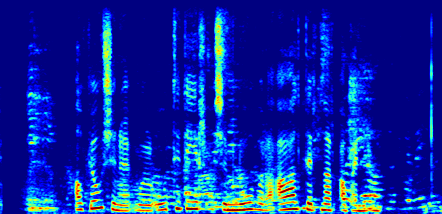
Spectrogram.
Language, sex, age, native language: Icelandic, female, 14, Icelandic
